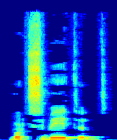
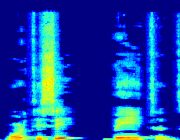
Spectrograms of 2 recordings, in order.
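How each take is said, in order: First: Said in the usual way. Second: Participated broken into slow parts; syllable by syllable. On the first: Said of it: "بعدين نقولها بسرعة". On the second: Shown as a demonstration. Teacher slowing down participated. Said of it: "نقول الحاجة مقاطع".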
